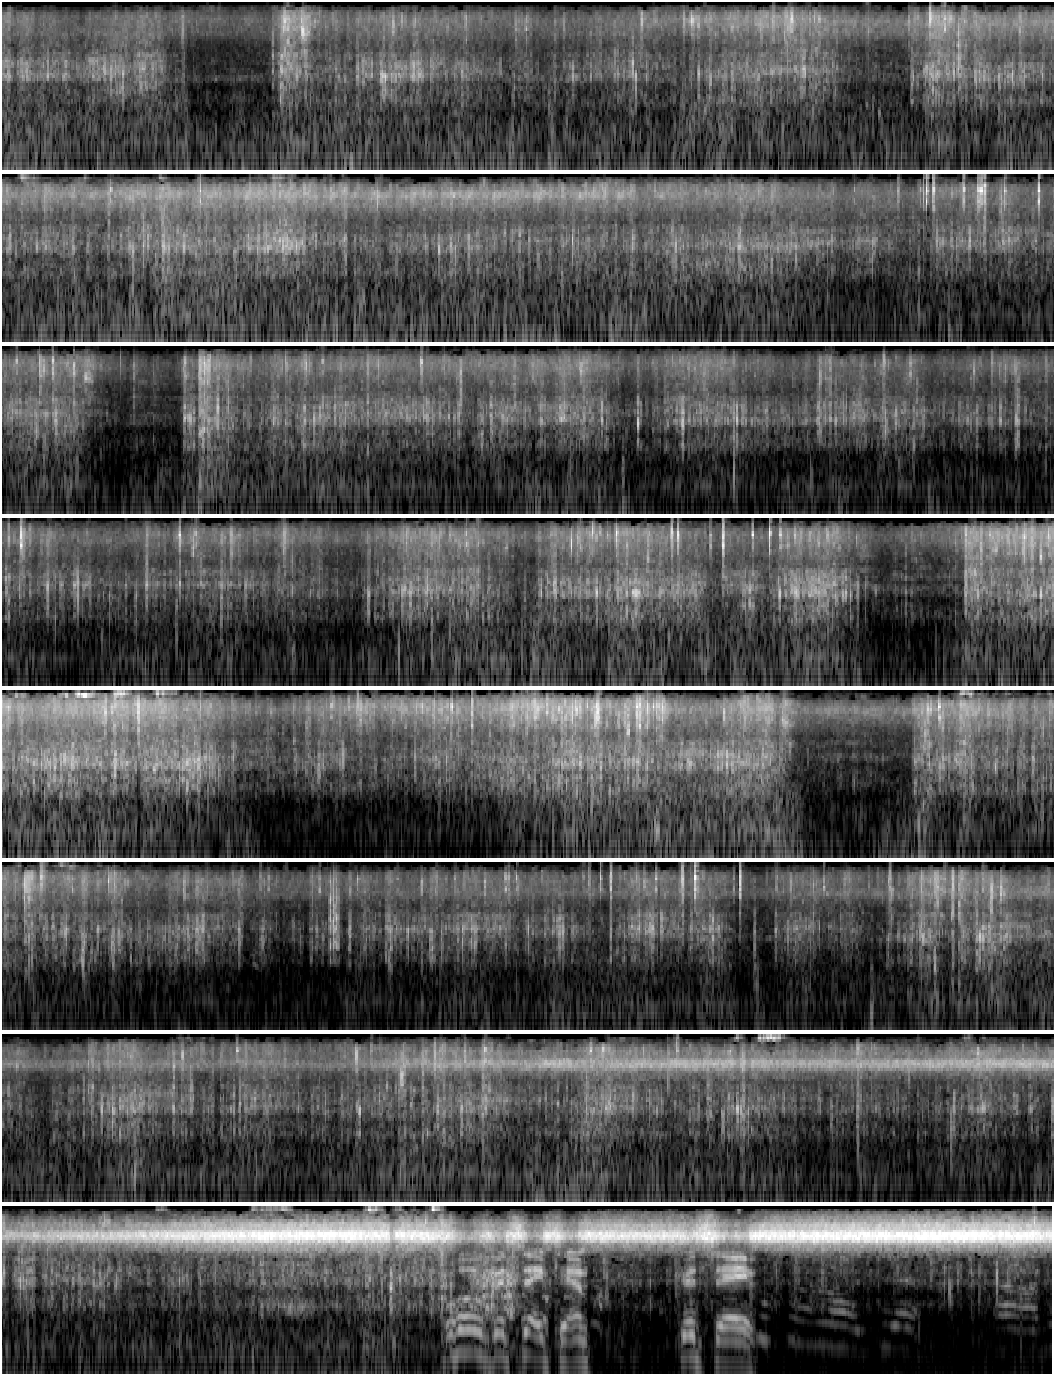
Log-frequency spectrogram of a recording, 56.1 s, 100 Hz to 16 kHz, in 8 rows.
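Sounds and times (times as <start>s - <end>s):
bike rattling: 0.0s - 56.0s
tyre and trail noise: 0.0s - 56.0s.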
